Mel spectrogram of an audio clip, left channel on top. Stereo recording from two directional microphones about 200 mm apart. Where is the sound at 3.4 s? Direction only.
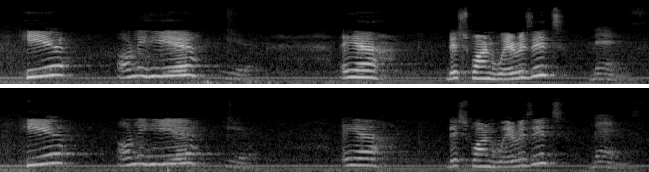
15° left (ahead or behind).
